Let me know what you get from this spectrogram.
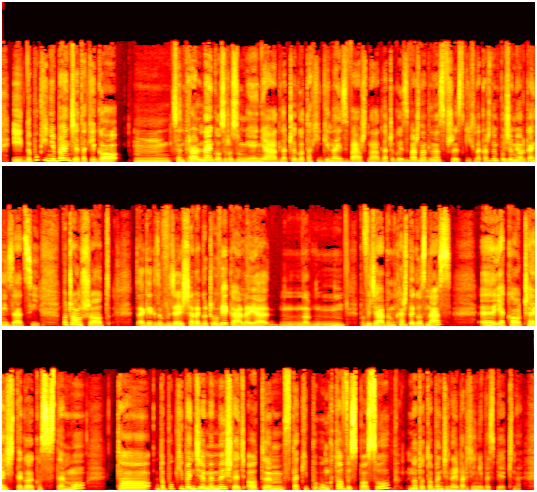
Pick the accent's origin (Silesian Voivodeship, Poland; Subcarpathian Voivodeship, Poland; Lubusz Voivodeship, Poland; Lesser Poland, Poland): Lesser Poland, Poland; Kraków; jestem z Nowej Huty z Krakowa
